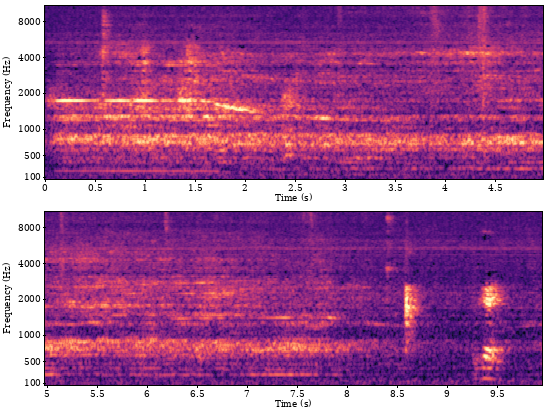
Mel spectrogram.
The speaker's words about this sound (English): It's like having the lawnmower here. It's a blower. It'll be done in a second.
